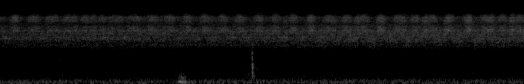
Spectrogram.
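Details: Cicada courtship song recorded July 30, 2017, in the morning at Passage de la Duee: a loud, rapidly pulsing high buzz with a throbbing rhythm, plus one faint short low sound midway.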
